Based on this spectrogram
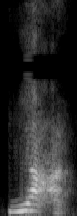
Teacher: العين بتخرج من مكان ضيق عن الهمزه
